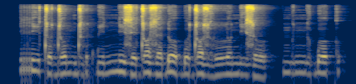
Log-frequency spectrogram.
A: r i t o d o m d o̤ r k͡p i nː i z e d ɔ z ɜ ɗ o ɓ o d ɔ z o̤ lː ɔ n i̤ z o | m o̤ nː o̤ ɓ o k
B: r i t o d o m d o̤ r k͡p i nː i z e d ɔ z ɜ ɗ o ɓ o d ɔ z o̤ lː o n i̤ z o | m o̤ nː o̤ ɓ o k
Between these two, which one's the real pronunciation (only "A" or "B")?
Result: B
